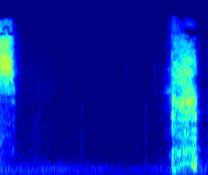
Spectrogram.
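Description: A man's sharp intake of breath through the mouth before he speaks again, near the end, after about a second and a half of silence.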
